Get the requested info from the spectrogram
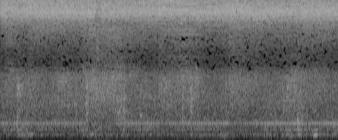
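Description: Plastic injection moulding machine running: a steady machine hum with one constant tone over mechanical noise, and two low knocks close together near the end.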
